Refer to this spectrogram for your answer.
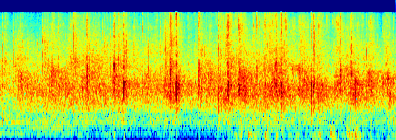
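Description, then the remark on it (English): A church audience applauding together during a service, a dense, steady patter of many hands clapping at moderate volume for several seconds, with no one talking over it. “Hey, they clapped at the last service when I said that.”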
